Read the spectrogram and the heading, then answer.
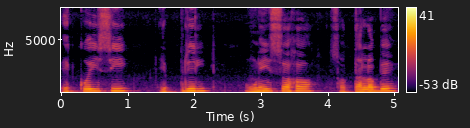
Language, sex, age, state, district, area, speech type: Odia, male, 18-30, Odisha, Bhadrak, rural, spontaneous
